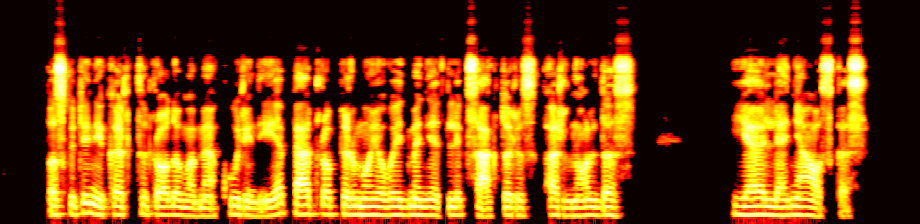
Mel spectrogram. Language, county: Lithuanian, Tauragė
